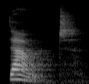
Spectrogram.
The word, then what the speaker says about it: doubt: Doubt, doubt. In these words, you should just imagine that the B is not there at all, and that will help you to say the word more correctly.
